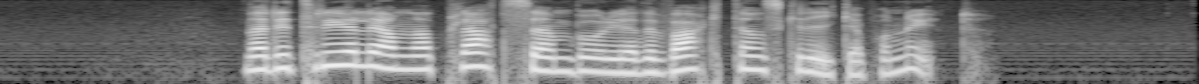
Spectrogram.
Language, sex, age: Swedish, female, 30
